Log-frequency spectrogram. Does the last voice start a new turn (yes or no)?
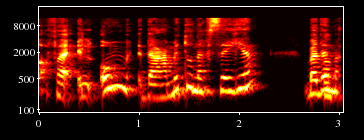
no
